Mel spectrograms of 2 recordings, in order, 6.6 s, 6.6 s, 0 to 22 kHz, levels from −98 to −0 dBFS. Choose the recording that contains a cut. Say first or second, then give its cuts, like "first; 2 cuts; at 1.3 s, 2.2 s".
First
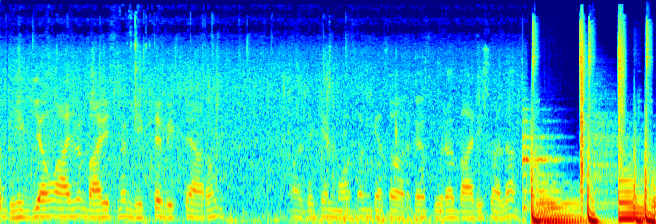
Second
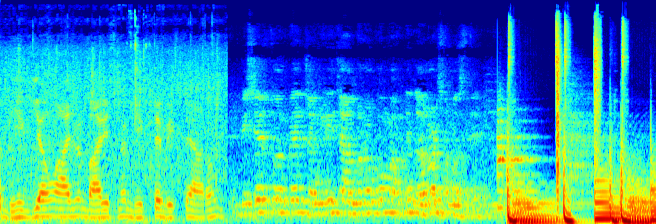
second; 2 cuts; at 2.3 s, 4.9 s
